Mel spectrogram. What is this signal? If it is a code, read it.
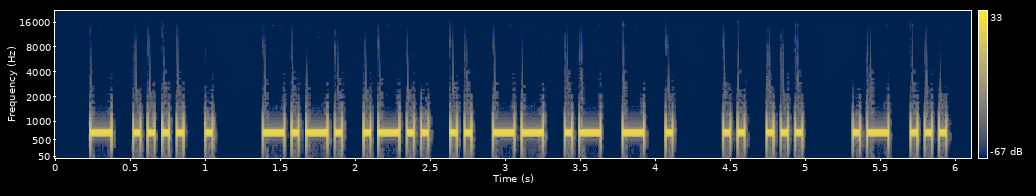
Morse code, heard as a keyed tone, about 25 wpm, 700 Hz. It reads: THE CLIMATE IS AS
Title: Sentences from Top 1600 Words 25wpm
